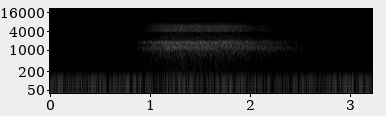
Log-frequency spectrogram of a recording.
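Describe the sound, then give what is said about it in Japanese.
A slow, deep inhale drawn through the body while relaxing: one long, airy breath lasting under two seconds, smooth and steady at moderate softness, with no talk around it. “ゆっくり息を吸って”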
